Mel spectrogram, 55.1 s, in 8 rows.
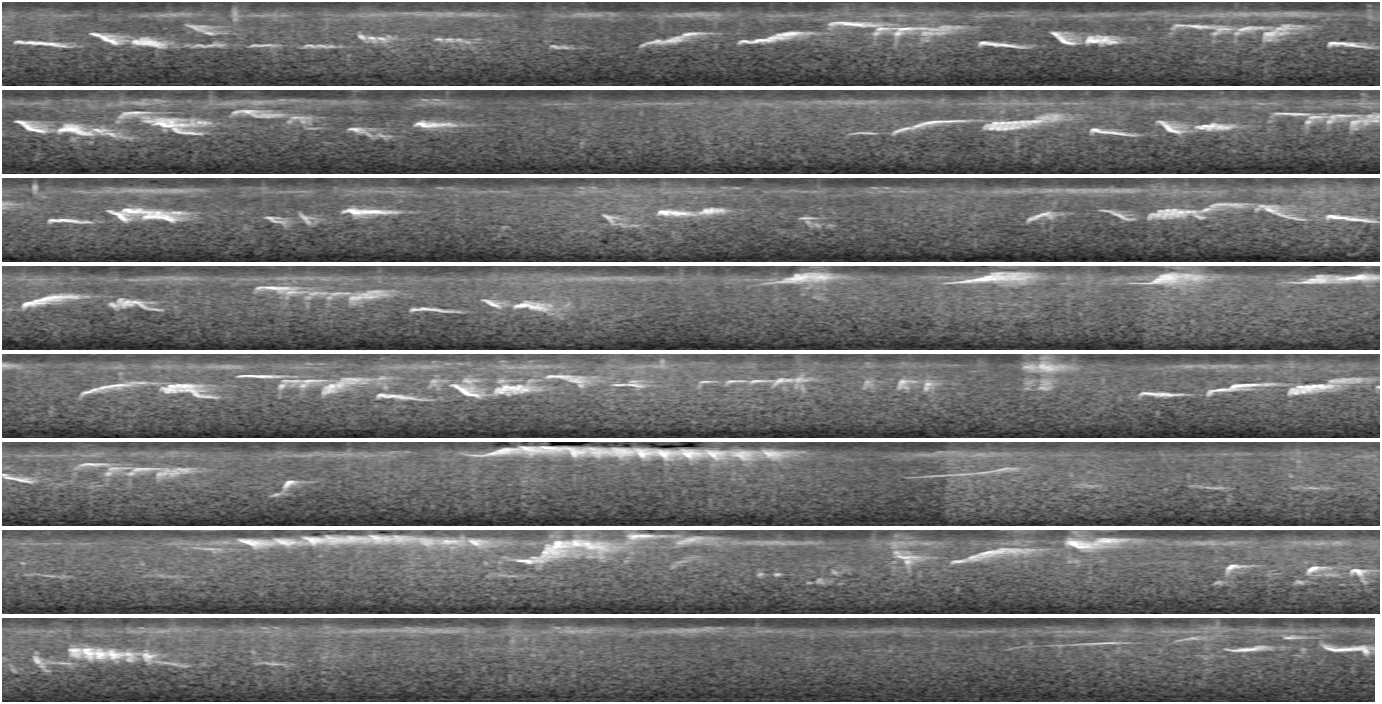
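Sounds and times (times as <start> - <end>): songbirds singing: 0.0 - 9.4, 24.4 - 36.1, 36.8 - 50.1
faint high hiss: 0.0 - 55.0.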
